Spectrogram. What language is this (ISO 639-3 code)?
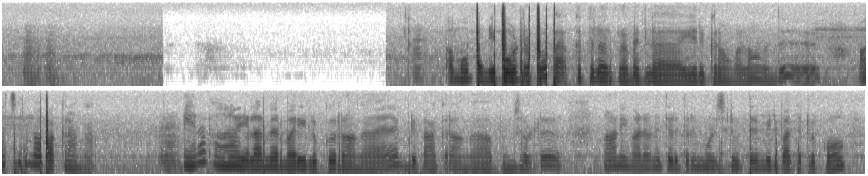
tam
